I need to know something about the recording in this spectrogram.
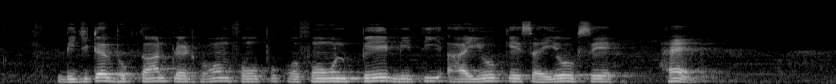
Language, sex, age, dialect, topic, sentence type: Hindi, male, 36-40, Hindustani Malvi Khadi Boli, banking, statement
